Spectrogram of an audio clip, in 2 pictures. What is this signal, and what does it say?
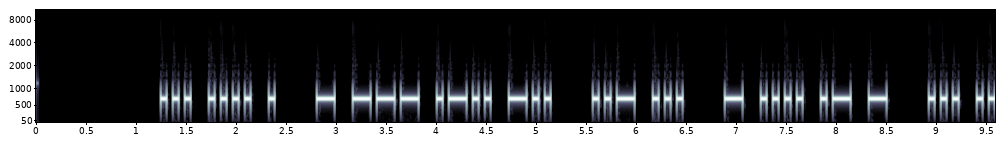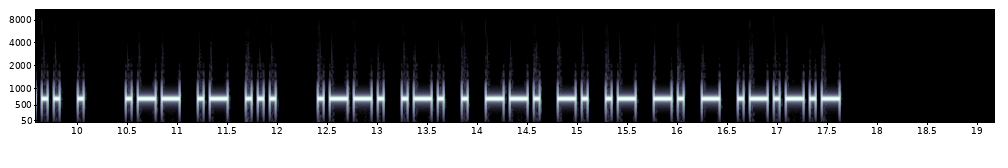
Morse code, heard as a keyed tone, about 20 wpm, 700 Hz. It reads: SHE TOLD US THAT SHE WAS PREGNANT.
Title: Sentences from Top 1000 Words - Review Part 6 - 20wpm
